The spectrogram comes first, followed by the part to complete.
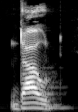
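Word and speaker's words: doubt: और दूसरे एग्जांपल है दी ओ यू बी टी डाउट इसे डी नहीं पढ़ेंगे डाउट पढ़ेंगे ठीक है बी यहां साइलेंट है की नहीं है दोस्तों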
